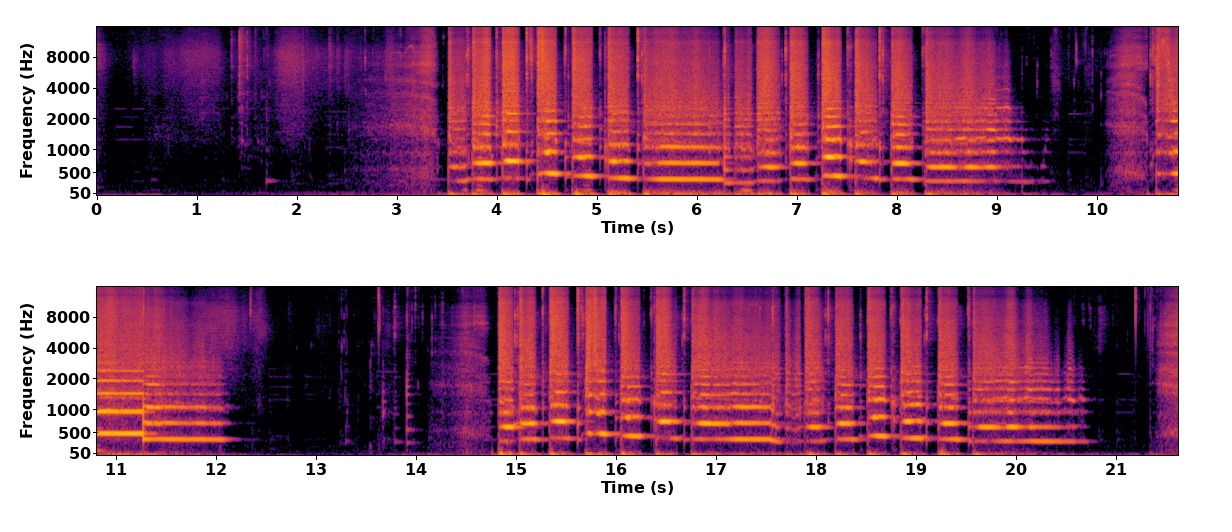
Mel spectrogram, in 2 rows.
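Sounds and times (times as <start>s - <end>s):
flute: 3.5s - 9.6s, 10.6s - 12.5s, 14.8s - 20.9s.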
